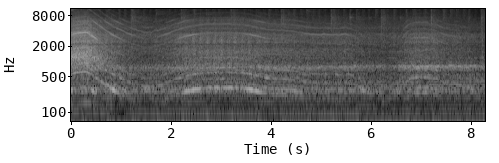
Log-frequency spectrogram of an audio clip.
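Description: Dexter corded electric drill running a wood twist bit into a block of wood, its motor whine rising and falling in pitch in slow swells, about three times, as the bit bores in and clears its chips.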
